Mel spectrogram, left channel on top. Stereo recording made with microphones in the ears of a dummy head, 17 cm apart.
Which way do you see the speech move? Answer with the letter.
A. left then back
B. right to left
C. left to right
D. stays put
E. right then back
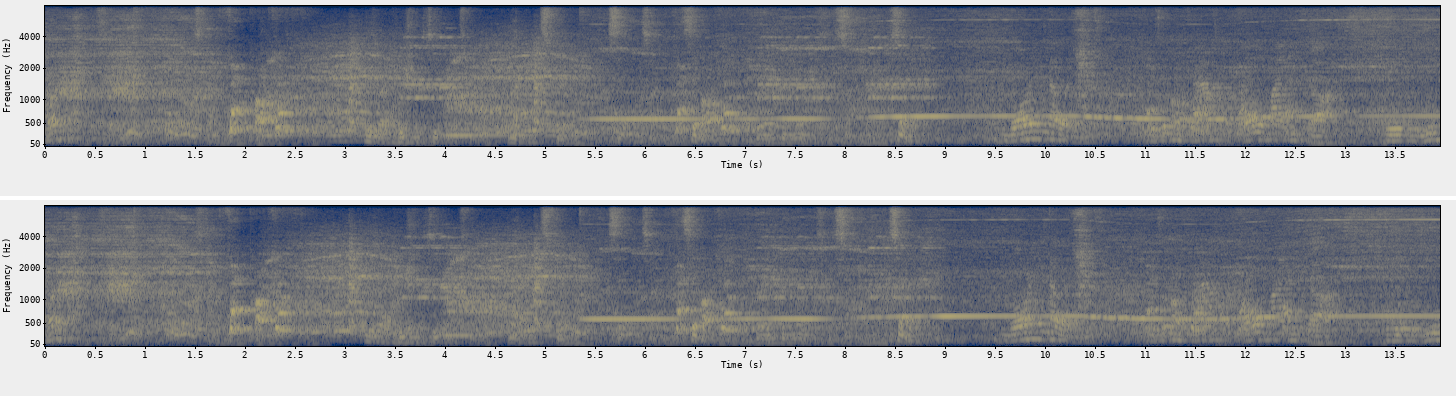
E.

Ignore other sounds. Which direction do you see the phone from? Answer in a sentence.
You can hear the phone on the left.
